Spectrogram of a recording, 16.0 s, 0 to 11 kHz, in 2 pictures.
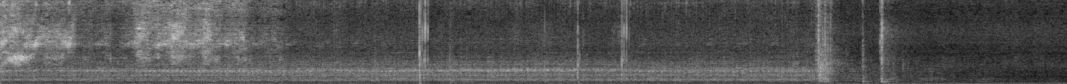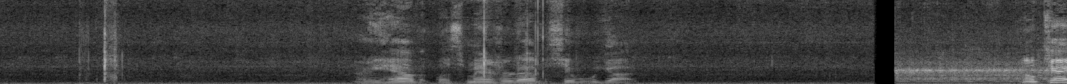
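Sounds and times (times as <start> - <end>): machining spindle whine: 0.0 - 6.1.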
